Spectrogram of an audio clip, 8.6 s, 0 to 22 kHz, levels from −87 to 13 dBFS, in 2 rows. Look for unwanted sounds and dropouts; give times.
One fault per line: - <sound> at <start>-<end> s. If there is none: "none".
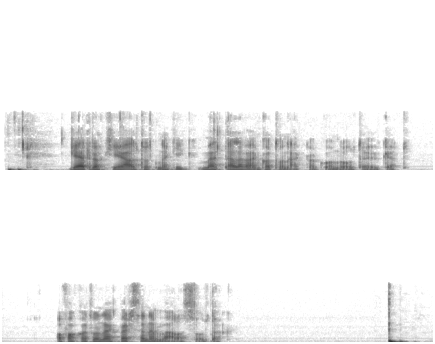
none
